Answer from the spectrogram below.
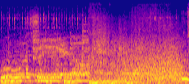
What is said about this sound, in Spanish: Jala el hito que cuelga de su espalda y desata la más poderosa explosión nuclear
